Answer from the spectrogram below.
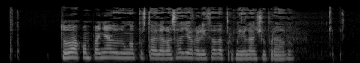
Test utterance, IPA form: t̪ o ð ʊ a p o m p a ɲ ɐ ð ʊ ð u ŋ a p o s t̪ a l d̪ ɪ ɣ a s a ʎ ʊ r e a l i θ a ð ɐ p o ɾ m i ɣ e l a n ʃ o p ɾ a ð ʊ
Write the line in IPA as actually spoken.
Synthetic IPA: t̪ o ð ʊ a k o m p a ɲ a ð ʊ ð u ŋ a p o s t̪ a l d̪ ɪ ɣ a s a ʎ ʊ r e a l i θ a ð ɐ p o ɾ m i ɣ e l a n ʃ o p ɾ a ð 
